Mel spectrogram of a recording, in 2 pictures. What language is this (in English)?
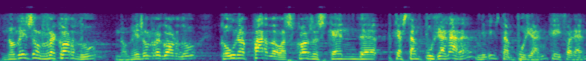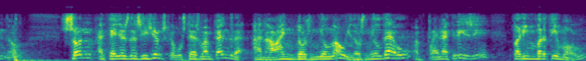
Catalan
